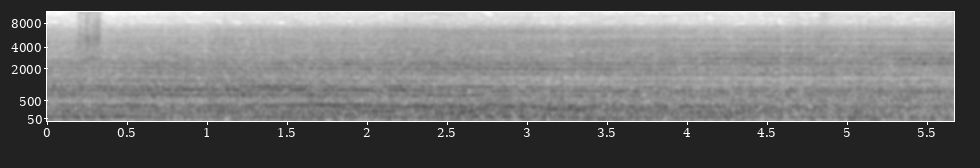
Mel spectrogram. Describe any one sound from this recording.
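Freight wagons clatter and rumble over the rails.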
